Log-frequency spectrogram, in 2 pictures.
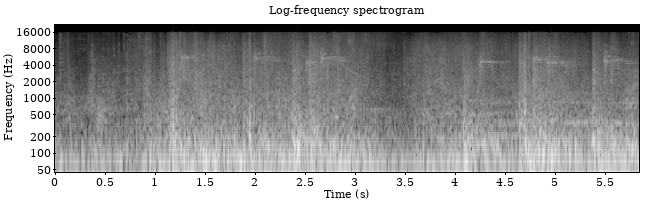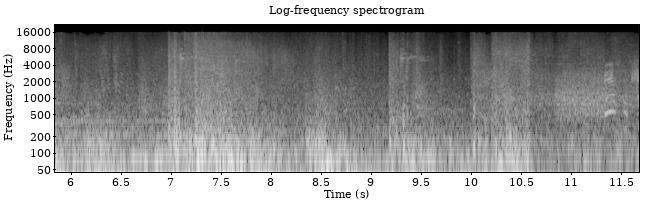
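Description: Heavy gunfire booms and rattles in rapid bursts.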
